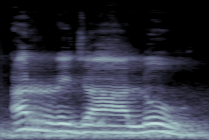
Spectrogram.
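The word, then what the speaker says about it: الرجال: Al will remove one dhamma, and because of the ra, shamsi letter, lam is not pronounced, but ra is pronounced twice. So it becomes ar-rijalu.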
